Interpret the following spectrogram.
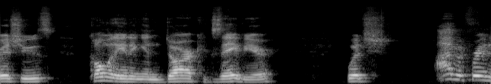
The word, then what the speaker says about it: Xavier: is insistent that you do not say the X. His argument is, would you say xylophone? No, you would say xylophone. Xavier is actually pronounced Xavier.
